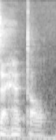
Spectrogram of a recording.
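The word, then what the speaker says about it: Zhentil: thanks thanks Julian really according to Ed Greenwood the Z and the H are pronounced separately so oh my God it is zahanthal oh crap I'll never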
